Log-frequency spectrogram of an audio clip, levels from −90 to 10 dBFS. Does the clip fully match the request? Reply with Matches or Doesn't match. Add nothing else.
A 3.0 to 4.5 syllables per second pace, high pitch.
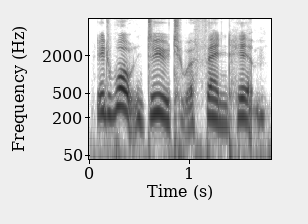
Matches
